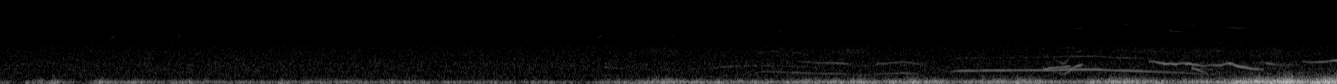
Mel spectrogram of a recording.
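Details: Several wolves howl together on the Sharr mountains, long sliding tones rising and falling over a low, steady rumble of wind.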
